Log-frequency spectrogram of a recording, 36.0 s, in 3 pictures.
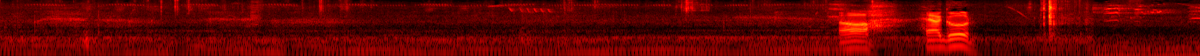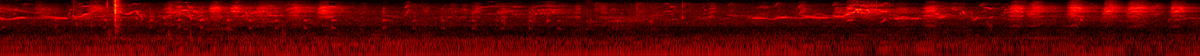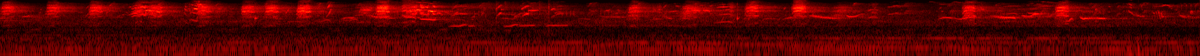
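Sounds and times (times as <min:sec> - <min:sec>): low rumble: 0:00.0 - 0:20.4, 0:33.5 - 0:36.0
small birds chirping: 0:00.1 - 0:36.0.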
